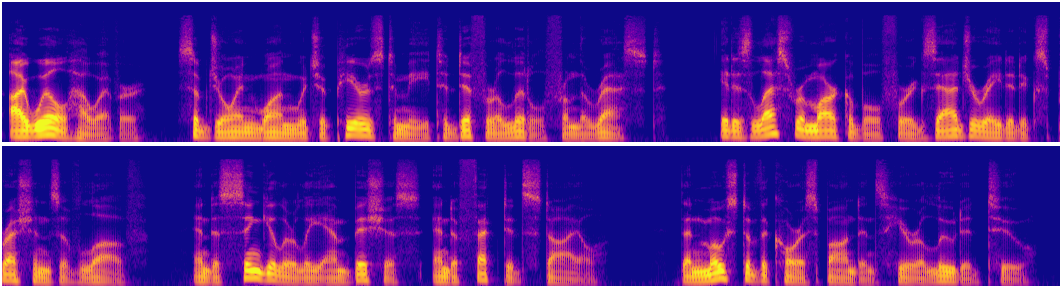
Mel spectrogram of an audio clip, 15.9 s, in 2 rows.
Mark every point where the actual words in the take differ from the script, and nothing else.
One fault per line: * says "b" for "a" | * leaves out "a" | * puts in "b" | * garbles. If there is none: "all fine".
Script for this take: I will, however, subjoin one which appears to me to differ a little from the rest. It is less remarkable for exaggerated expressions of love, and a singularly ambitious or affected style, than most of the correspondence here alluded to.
* says "and" for "or"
